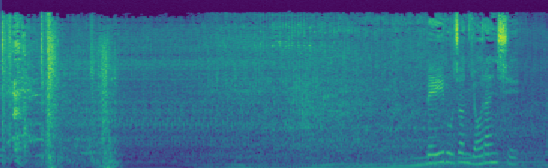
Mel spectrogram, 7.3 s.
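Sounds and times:
van door slamming: 0:00.0 - 0:01.7
van engine turning over and rumbling: 0:00.0 - 0:07.3
speech: 0:05.7 - 0:07.0.

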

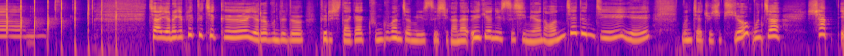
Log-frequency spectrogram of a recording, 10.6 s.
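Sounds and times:
applause of crisp hand claps: 0:00.0 - 0:01.6
speech: 0:01.9 - 0:10.5.

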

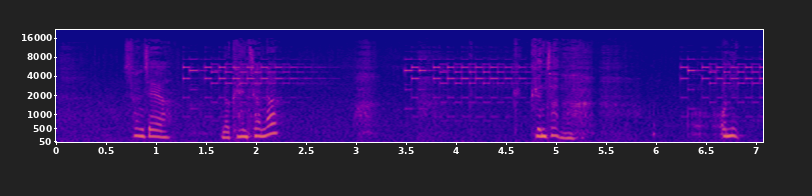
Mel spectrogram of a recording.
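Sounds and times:
speech: 0:00.7 - 0:02.3, 0:04.8 - 0:05.4, 0:06.6 - 0:07.0
phone ringtone: 0:01.2 - 0:05.0, 0:06.2 - 0:07.0.

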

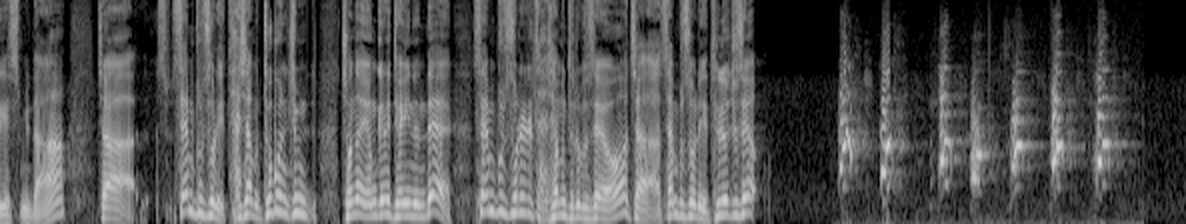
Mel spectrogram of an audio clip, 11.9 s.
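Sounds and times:
speech: 0:00.0 - 0:07.8
small dog barking: 0:08.4 - 0:11.4.

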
